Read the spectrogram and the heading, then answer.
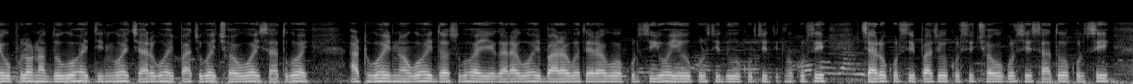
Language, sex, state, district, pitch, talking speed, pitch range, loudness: Bajjika, male, Bihar, Vaishali, 135 Hz, 235 wpm, 130-140 Hz, -21 LUFS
